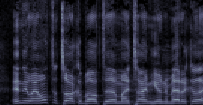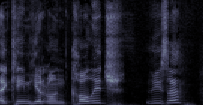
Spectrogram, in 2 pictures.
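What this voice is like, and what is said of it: Put-on Russian accent. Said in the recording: “I do come from Russia, if you know the slight twang in my accent”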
